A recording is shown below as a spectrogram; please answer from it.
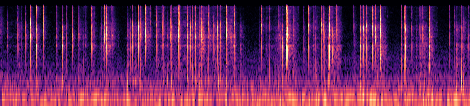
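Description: Long nails scratch and tap the blue casing and translucent cap of a small plastic deodorant stick held in both hands. The result is a dense run of rapid, dry, bright clicks and scratchy rasps with almost no ring, over a faint steady low hum.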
